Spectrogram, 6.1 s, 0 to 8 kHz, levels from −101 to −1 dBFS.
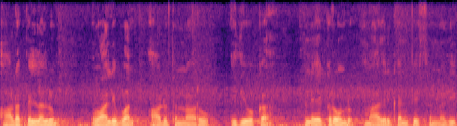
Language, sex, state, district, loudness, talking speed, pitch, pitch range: Telugu, male, Andhra Pradesh, Sri Satya Sai, -18 LUFS, 80 wpm, 115 Hz, 110-125 Hz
